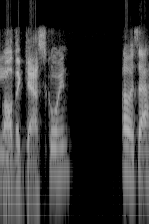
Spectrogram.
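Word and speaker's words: Gascoigne: why I keep calling him father G father gascoin oh is that how you say it okay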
